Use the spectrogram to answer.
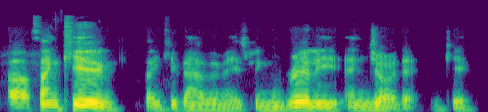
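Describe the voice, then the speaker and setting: A middle-aged man, the guest author in an interview about his writing career, talks informally and keeps hesitantly rephrasing what he says. His mid-range voice is steady, fairly quick, and darkish in tone. The recording has no echo but sounds muffled.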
